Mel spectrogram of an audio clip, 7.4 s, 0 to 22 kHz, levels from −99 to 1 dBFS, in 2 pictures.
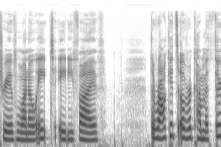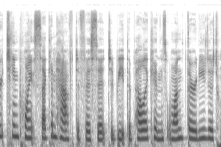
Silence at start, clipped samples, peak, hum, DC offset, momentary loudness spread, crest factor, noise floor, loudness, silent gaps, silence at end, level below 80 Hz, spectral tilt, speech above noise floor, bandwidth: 0 s; under 0.1%; -20 dBFS; none; under 0.1%; 5 LU; 14 dB; -61 dBFS; -33 LUFS; none; 0 s; -58 dBFS; -4.5 dB/octave; 28 dB; 16.5 kHz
